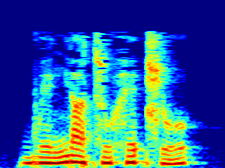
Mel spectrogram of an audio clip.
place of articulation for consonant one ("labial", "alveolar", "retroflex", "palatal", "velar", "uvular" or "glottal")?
labial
